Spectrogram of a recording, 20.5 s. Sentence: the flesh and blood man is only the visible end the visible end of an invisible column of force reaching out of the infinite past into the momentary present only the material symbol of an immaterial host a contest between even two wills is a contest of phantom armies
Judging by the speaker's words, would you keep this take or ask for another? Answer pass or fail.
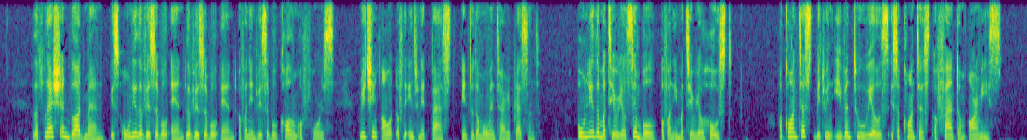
pass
